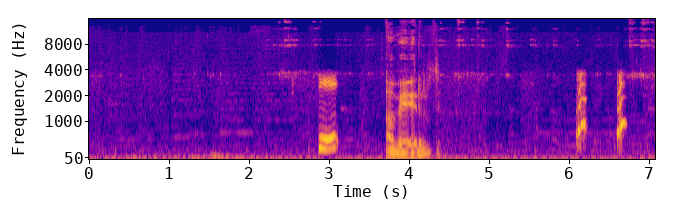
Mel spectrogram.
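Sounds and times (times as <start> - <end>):
speech: 3.7 - 4.5
person imitating a female dog barking: 6.1 - 6.8.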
